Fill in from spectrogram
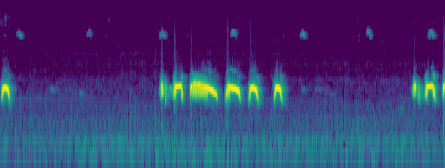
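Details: Coos of a dove used as a lure, 'sam kuk' type: one lone coo, then a phrase of short arched hoots with a long sliding note, and another phrase starting at the end.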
